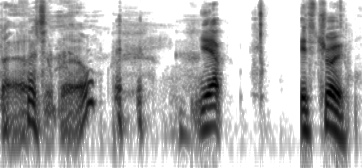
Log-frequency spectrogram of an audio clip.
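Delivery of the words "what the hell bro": startled, whispered exclamation. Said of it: "Ange also sounds like a lizard".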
